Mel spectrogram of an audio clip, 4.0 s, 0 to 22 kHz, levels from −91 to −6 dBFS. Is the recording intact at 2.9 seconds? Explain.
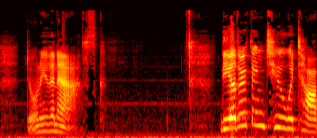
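Yes, at 2.9 seconds the audio is intact, with no dropout, click, distortion or other fault at that moment.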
